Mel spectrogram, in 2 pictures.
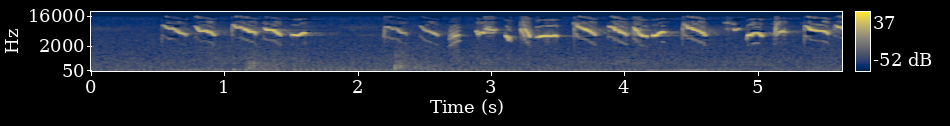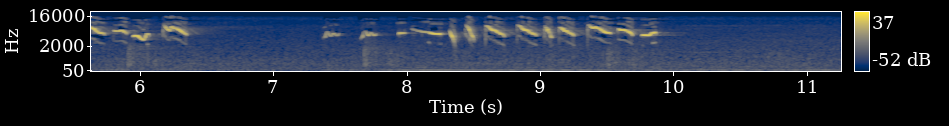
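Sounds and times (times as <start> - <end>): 
songbird singing high quick chattering and whistled phrases: 0.5 - 6.5, 7.4 - 10.0.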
